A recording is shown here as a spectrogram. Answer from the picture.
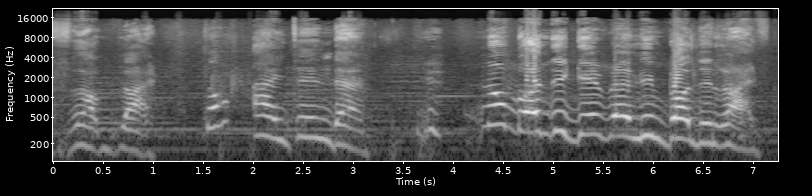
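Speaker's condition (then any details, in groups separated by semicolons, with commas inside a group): Cerebral palsy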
